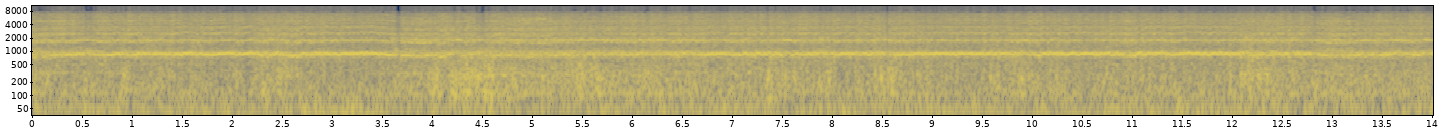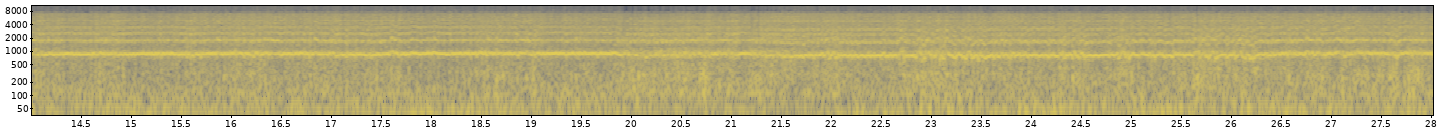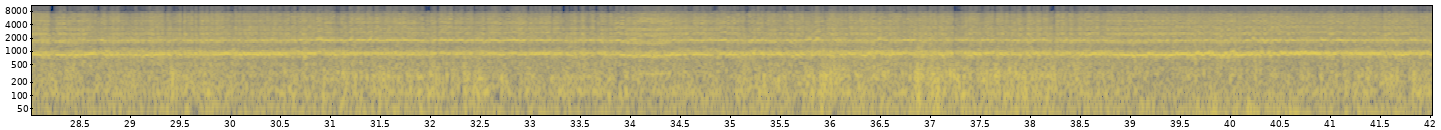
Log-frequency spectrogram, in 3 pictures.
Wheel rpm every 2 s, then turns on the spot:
230, 230, 220, 230, 230, 230, 230, 230, 230, 230, 220, 190, 190, 210, 230, 230, 230, 230, 240, 220, 220.
none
